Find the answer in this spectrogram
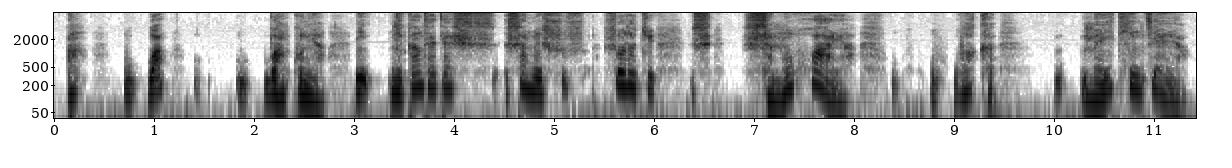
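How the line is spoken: Stammering question. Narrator (Chinese): 段誉结结巴巴地问道

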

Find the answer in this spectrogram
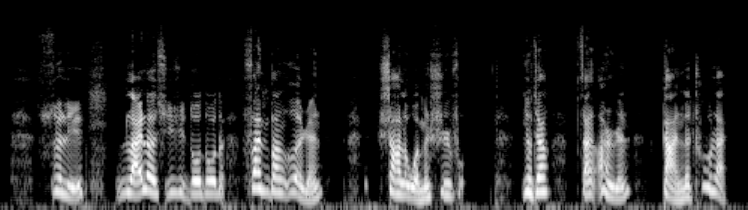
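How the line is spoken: Young monk crying. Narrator (Chinese): 那个额头上没伤的小沙弥哭着说

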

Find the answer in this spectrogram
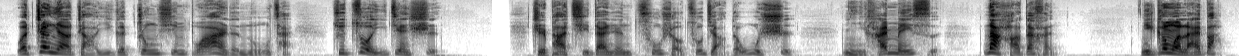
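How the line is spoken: Delighted girlish giggling. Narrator (Chinese): 阿紫更是欢喜，咯咯娇笑两声，说

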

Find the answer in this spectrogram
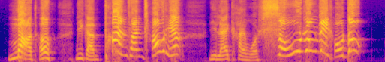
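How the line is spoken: Loud shouting. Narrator (Chinese): 一员大将高声喊嚷

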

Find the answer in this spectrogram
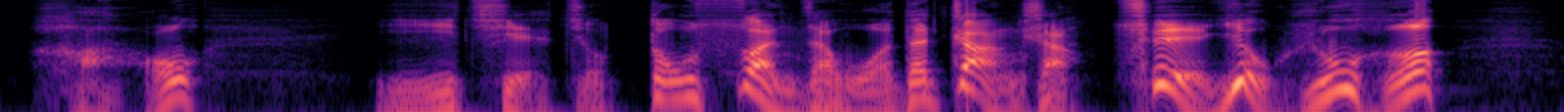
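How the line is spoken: Angry. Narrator (Chinese): 乔峰怒道

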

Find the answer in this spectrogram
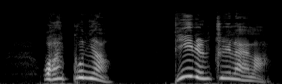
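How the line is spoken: Startled shout. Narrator (Chinese): 段誉吃了一惊，叫道

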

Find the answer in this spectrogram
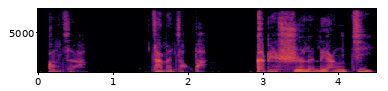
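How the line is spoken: Whisper in the ear. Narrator (Chinese): 朱丹臣在他耳畔悄声地说

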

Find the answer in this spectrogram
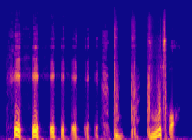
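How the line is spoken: Cold laugh. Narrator (Chinese): 钟万愁冷笑起来

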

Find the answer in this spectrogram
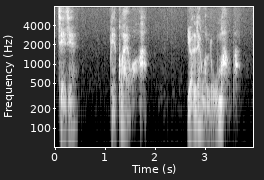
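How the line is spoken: Low and soft. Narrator (Chinese): 卢秋影说话的声音很低很柔

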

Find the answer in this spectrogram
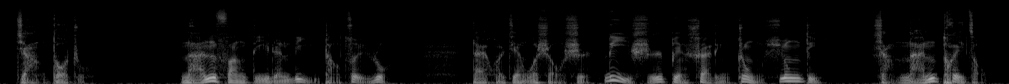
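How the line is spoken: Low voice. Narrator (Chinese): 乔峰低声道

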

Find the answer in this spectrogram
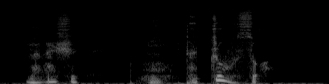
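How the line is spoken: Sad low voice. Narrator (Chinese): 段正淳 胸口一酸，低声道

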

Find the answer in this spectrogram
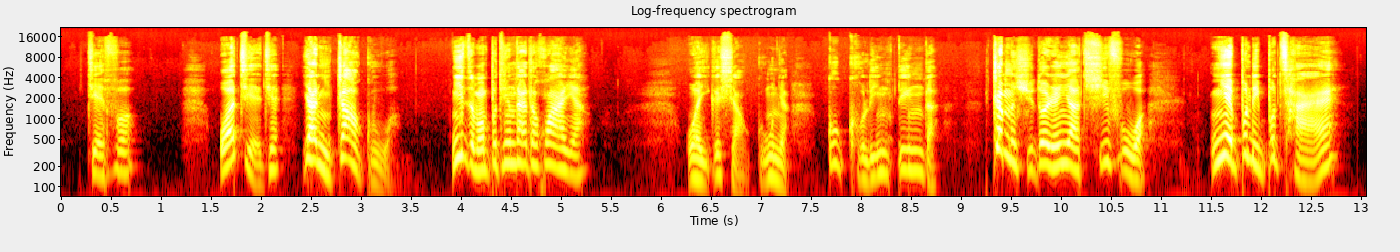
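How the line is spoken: Coquettish laughing. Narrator (Chinese): 阿紫正自娇笑，他道

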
